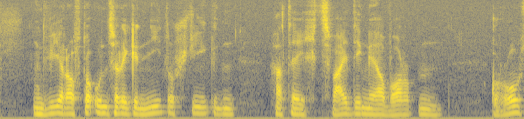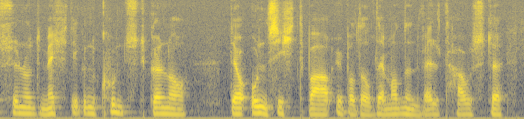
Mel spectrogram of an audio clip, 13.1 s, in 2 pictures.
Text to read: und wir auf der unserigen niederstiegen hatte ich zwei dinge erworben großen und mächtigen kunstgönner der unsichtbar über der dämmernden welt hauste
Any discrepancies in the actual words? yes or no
no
